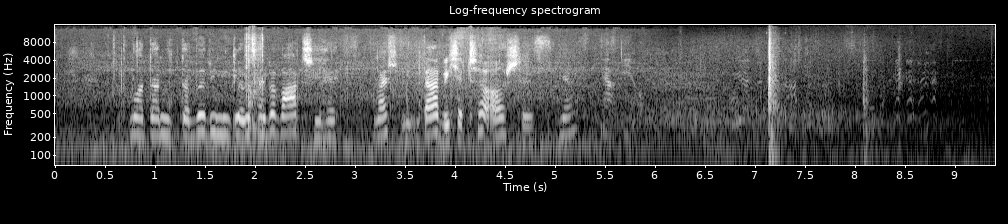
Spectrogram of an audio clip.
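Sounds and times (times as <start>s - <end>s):
car pulling up and idling: 0.0s - 9.3s
speech: 0.8s - 5.4s
sharp door-like slam: 7.0s - 8.4s.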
